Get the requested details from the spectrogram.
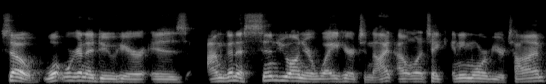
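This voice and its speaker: A man with a Southern US accent talks at a fairly quick pace, his fairly high pitch showing ordinary pitch variation. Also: hardly any pauses. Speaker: business opportunity presenter. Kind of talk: webinar presentation. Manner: casual, conversational.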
